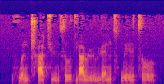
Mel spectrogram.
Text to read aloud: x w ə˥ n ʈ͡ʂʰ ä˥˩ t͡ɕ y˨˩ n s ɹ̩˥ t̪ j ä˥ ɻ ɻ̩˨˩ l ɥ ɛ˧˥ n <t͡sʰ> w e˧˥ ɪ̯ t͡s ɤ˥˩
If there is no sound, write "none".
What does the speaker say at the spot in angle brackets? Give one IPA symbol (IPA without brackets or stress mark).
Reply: t͡sʰ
